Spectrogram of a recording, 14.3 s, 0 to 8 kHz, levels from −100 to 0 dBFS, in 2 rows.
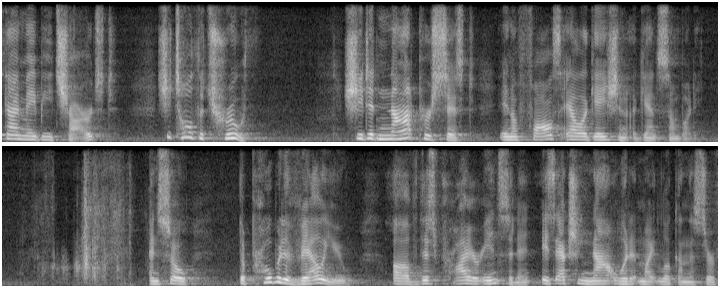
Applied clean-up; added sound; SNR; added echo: none; none; none; none.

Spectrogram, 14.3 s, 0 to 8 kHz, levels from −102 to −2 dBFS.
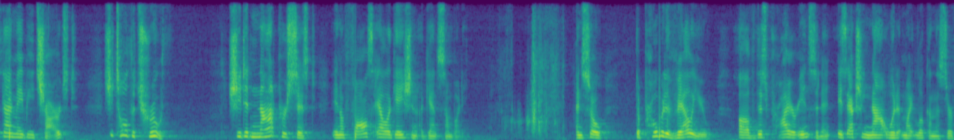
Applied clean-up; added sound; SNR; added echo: none; Fireworks; 13 dB; none.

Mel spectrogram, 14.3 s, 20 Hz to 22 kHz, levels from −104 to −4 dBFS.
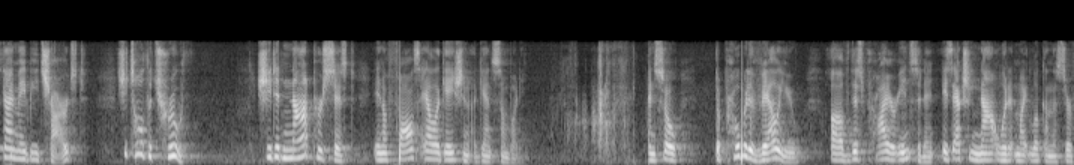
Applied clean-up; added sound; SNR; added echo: neural mask model Resemble Enhance denoiser.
